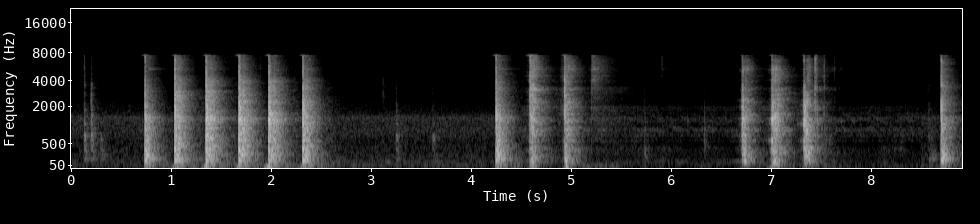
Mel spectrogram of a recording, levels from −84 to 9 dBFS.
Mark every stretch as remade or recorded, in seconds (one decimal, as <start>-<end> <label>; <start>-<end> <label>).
0.0-4.5 recorded; 4.5-8.5 remade; 8.5-8.9 recorded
